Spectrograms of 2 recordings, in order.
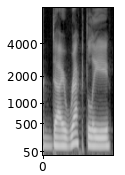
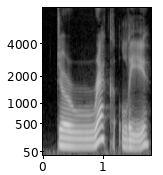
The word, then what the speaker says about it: directly: So directly or directly, this is the first form, and it does say that in sense two, it is often pronounced directly, no T sound, directly or directly. We're taking out a syllable there.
